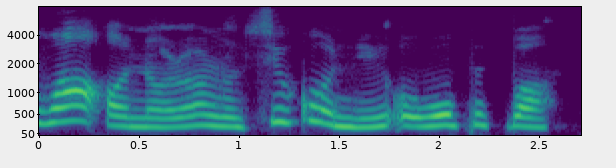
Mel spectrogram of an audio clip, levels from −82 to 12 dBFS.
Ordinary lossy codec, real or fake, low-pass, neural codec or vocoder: none; fake; none; codec, 16 kHz, 0.8 kbps, ZipCodec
